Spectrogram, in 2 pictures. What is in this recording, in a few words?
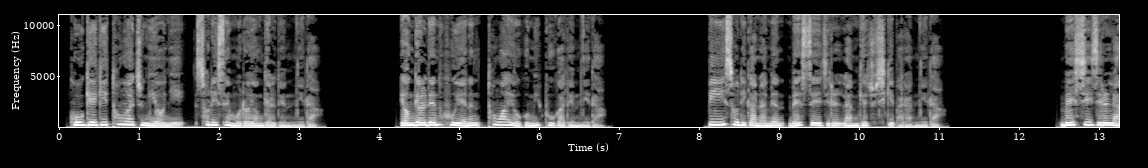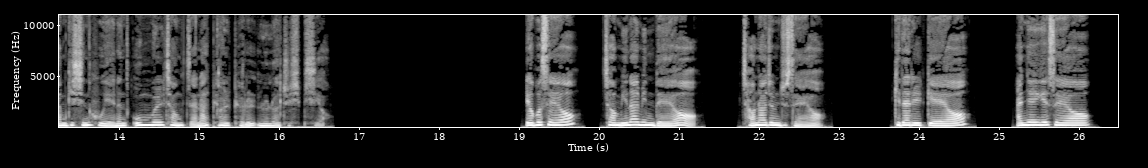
kor; MediaVoix; vice sample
